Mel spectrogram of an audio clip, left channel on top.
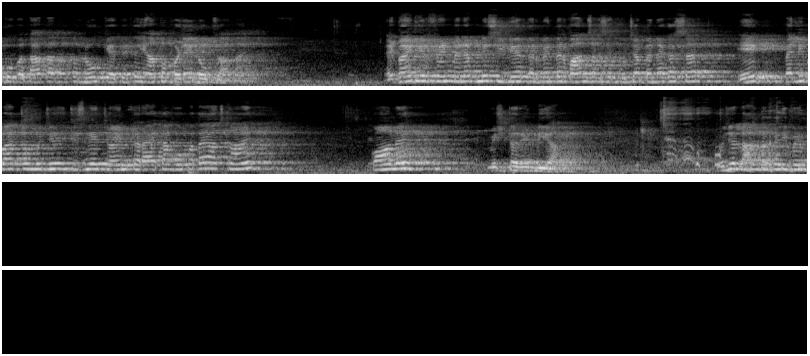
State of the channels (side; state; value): right; silent; digital silence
